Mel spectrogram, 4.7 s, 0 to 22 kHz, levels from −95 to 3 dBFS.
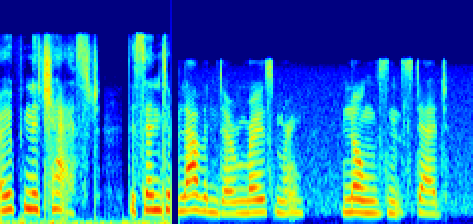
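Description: An input switch to a poorer device, likely, begins at 1.70 s and lasts to the end. An 80 ms gap marks the change. The speech then loses everything above 7 kHz, sounds duller, drops roughly 5 dB in level, and picks up a new, faint background noise.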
